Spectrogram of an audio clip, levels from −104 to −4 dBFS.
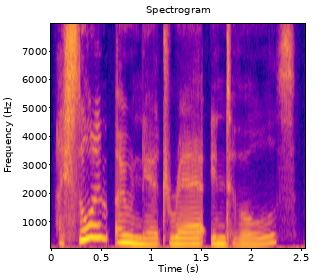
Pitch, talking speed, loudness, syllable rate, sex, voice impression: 245 Hz, 165 wpm, -19 LUFS, 5.0 syllables/s, female, feminine, slightly young, slightly soft, cute, slightly refreshing, friendly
